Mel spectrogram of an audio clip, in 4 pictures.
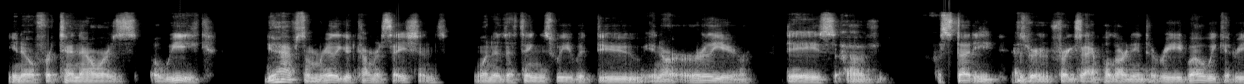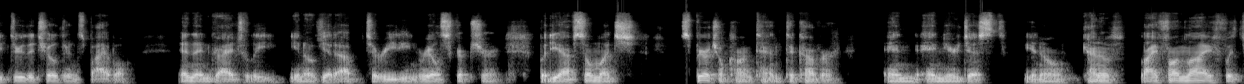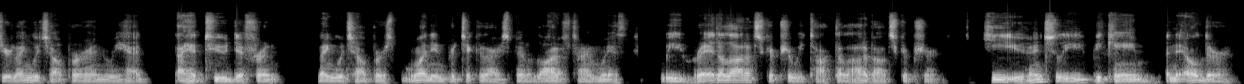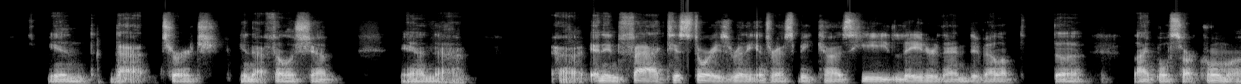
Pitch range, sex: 75-80 Hz, male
